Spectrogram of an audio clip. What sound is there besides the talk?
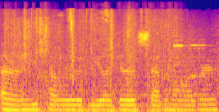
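None of the usual background noises is heard.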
